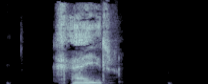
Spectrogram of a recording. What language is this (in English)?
Hazaragi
